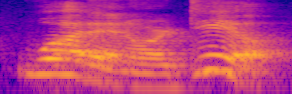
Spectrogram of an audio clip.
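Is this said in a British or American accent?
American. An American accent with a flapped, linked T. "those damn Americans like to say"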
